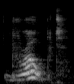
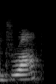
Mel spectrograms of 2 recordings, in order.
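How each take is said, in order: First: The vowel is a long 'oh' sound. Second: The vowel is a short 'ah' sound. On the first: The speaker calls it wrong. "the E would influence the short sound ah that O makes" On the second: The speaker calls it right. "the short sound ah that O makes"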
